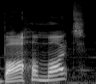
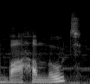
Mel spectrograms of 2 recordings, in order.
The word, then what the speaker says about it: Bahamut: card after uh bahamut i always called him bahamut but i'm pretty sure the official pronunciation is bahamut very strange sounding to me heavy armored sultry i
